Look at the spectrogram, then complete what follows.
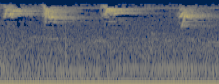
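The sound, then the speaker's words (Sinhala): A house sparrow gives four short, bright, high chirps, spaced unevenly against a quiet background. “මේ මොකද ගේ කුරුල්ලේ? ගේ කුරුල්ලෝ නේ.”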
